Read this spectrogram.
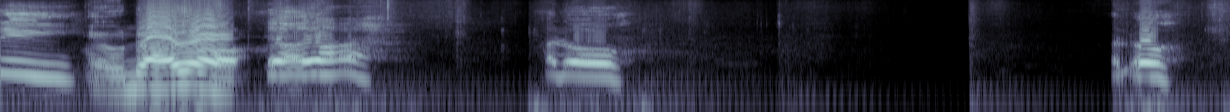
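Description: A young boy talks excitedly close by, in a high voice.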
